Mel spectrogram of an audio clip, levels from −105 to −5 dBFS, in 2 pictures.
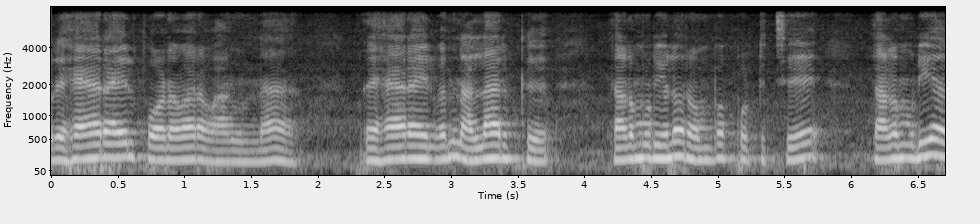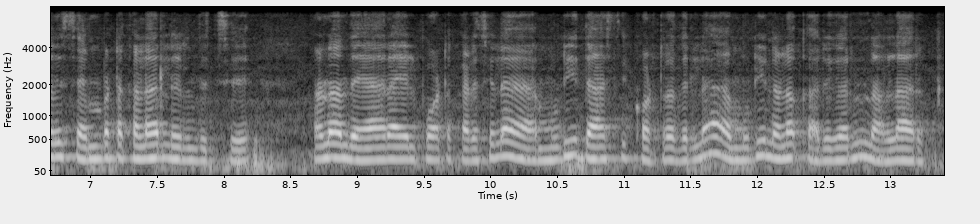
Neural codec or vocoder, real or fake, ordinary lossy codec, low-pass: codec, 16 kHz, 16 kbps, FreqCodec, smaller model; fake; none; 7.2 kHz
